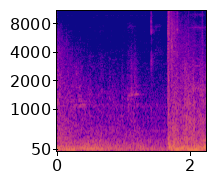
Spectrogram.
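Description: A single sharp tank cannon shot in a video game booms out near the end after a stretch of low rumbling engine noise.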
